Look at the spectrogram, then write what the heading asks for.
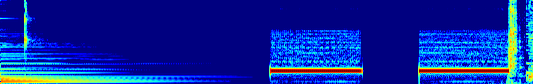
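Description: A phone call's ringing tone: two long, steady, mid-pitched beeps separated by a short pause, preceded by a single bright tone that slowly fades away. No one speaks.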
